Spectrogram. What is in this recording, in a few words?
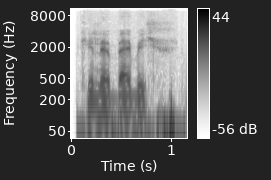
"cilybebyll", wales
